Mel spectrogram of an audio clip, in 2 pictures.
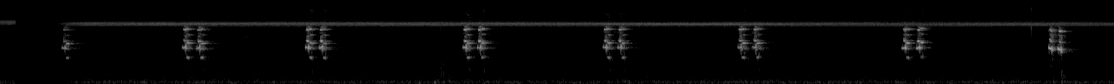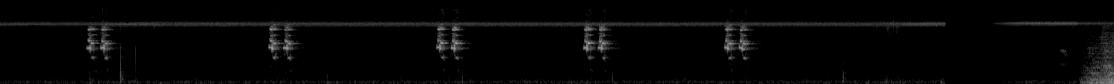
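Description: A bird repeating a short doubled call about every second and a half, over a steady high-pitched drone of insects.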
